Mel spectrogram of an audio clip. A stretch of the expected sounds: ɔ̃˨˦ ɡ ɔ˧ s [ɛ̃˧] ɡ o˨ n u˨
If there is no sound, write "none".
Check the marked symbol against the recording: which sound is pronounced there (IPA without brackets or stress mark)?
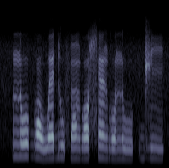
ɛ̃˧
